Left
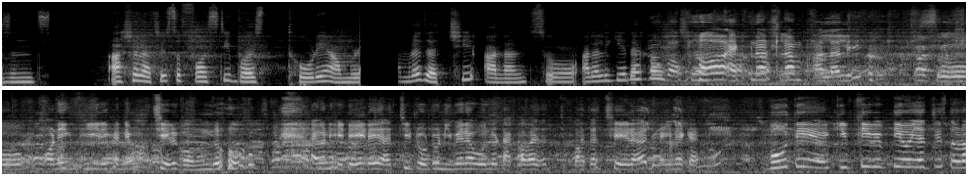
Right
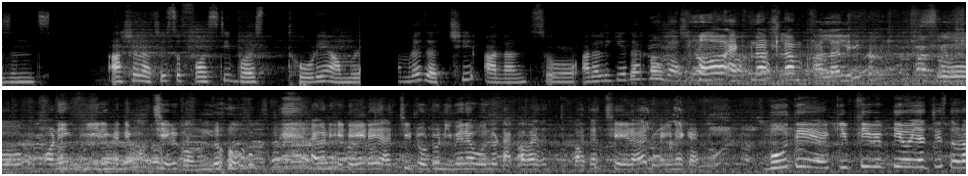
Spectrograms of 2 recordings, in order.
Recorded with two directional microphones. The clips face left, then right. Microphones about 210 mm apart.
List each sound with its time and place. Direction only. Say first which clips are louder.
1.0 s speech: left 3 dB; 25° left (ahead or behind)
6.7 s a woman's voice: left 1 dB; centre (ahead or behind)
9.6 s a woman's voice: left 2 dB; centre (ahead or behind)
17.3 s speech: even; 20° right (ahead or behind)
